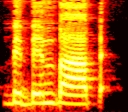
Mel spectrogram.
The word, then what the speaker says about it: bibimbap: So Michelle, bibimbap, am I pronouncing that correctly? – Yes.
